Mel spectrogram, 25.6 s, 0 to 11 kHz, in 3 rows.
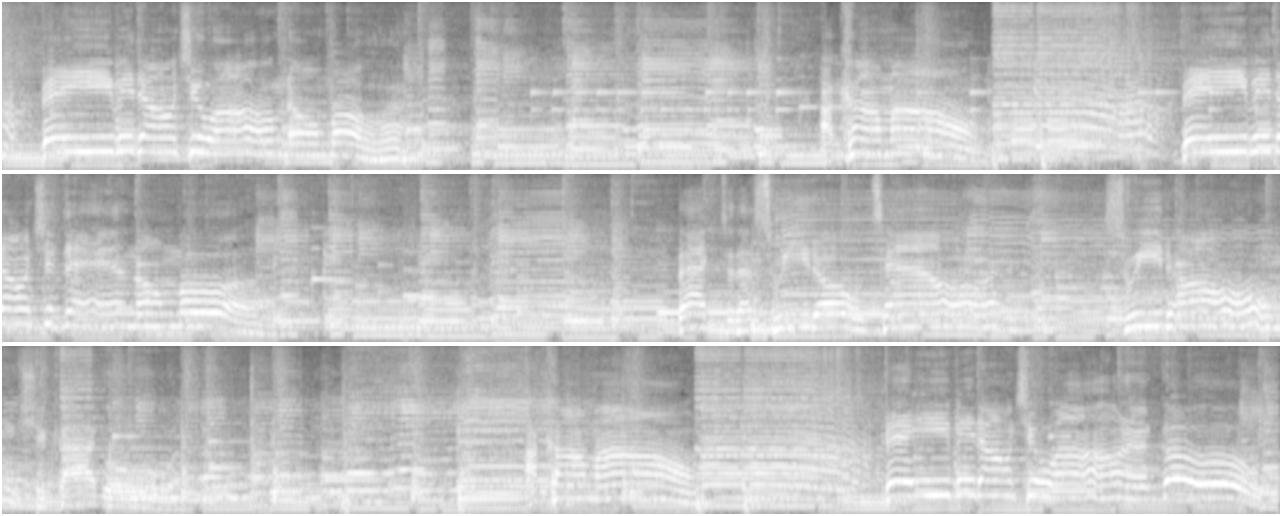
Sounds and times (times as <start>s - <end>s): Saxophone: 0.0s - 1.1s, 2.4s - 8.1s, 9.9s - 23.2s, 25.0s - 25.5s
Jazz: 0.0s - 25.5s
Orchestra: 0.0s - 25.5s
Trombone: 0.0s - 25.5s
Trumpet: 0.0s - 25.5s.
